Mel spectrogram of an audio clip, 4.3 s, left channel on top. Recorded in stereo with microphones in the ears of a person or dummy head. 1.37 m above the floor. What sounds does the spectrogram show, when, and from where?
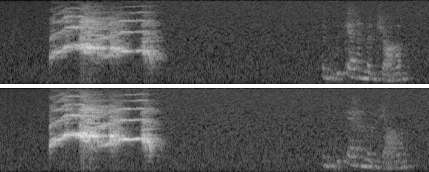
0.5 s a scream: 45° right (ahead or behind), 1.1 m; by 1.6 s 40° right (ahead or behind), 1.7 m
3.2 s a woman speaking: 75° left (ahead or behind), 8 m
